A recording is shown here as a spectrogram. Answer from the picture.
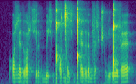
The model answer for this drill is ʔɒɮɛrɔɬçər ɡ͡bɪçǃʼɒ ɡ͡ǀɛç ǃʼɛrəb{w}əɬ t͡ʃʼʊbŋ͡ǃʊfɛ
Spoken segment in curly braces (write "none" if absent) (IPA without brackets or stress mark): v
